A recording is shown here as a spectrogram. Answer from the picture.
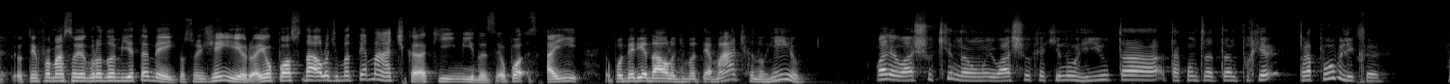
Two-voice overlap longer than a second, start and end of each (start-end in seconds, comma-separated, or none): none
